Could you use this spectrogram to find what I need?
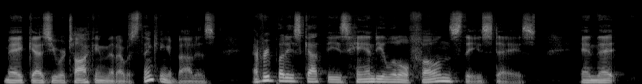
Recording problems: garbled, watery; slightly; nothing above 11 kHz

